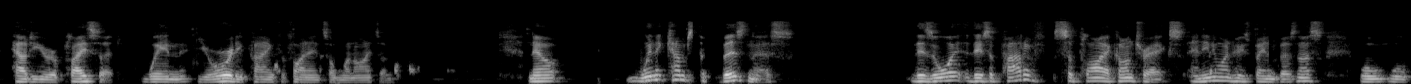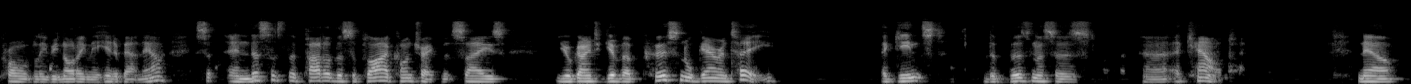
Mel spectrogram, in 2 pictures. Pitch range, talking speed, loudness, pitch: 125-155 Hz, 145 wpm, -25 LUFS, 140 Hz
